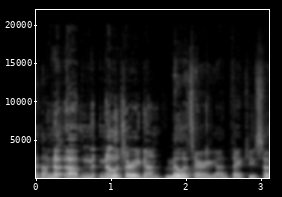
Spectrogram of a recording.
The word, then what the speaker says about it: Military Gun: Military Gun.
